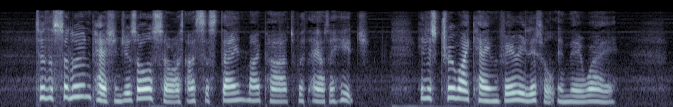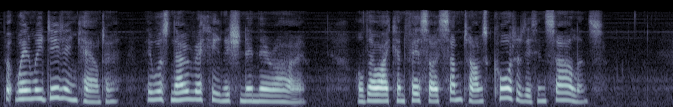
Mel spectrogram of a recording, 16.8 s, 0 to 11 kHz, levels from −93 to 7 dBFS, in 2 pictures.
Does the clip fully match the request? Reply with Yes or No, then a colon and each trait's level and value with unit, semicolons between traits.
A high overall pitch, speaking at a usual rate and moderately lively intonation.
Yes: high, 210 Hz; average, 150 wpm; average, 4.5 semitones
